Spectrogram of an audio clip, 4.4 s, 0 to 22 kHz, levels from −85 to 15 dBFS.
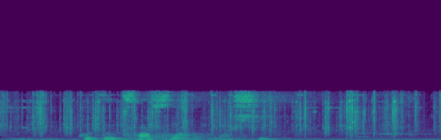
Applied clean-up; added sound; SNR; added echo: none; Keys jangling; 2 dB; reverberation time 1.2 s.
